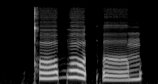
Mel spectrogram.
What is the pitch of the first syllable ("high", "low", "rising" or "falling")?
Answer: rising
